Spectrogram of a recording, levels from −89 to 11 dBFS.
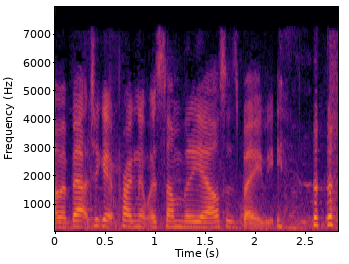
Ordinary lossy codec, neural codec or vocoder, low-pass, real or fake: MP3, 64 kbps; none; 7.2 kHz; real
